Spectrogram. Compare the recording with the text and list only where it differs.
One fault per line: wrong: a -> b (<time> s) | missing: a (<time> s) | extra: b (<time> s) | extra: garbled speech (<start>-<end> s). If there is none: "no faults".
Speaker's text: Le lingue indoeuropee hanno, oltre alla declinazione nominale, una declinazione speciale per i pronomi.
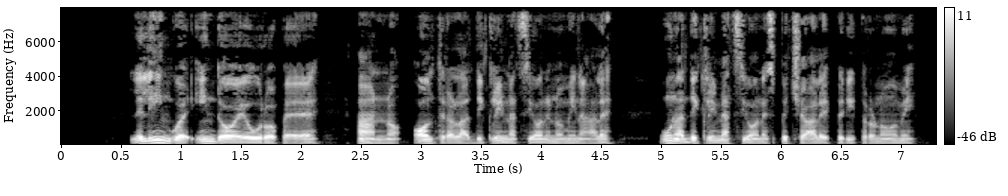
no faults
